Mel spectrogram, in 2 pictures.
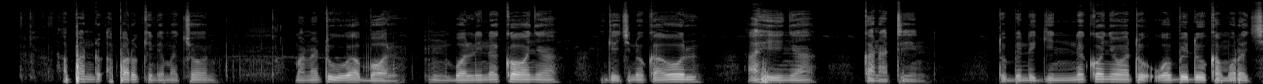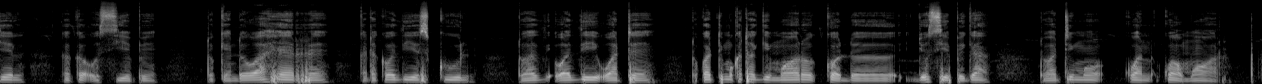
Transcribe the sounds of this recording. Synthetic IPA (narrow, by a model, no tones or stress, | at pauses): apapaɾɔkindemat͡ʃɔn | manatuwowabɔl | bɔlnɪnɛkɔɲa | ɡet͡ʃnokaol | aɦɪɲa | kana̰tɪn | tobendeɡiɲnɛkɔɲawato̰wabedokamɔɾat͡ʃɪɛl | kaka̰ʔosjepe | tokendowaɦɛrːɛ | katakawad̪ɪeskul | wad̪ɪwʔatɛ | tɔkatɪmɔkataɡɪmɔɾɔkɔdd͡ʒosjepeɡa | tɔwatɪmɔ | kwaɔmɔɾ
